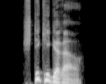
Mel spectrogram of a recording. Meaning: inflection of stickig: 1. strong/mixed nominative masculine singular comparative degree 2. strong genitive/dative feminine singular comparative degree 3. strong genitive plural comparative degree
- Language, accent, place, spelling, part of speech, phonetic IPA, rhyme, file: German, Germany, Berlin, stickigerer, adjective, [ˈʃtɪkɪɡəʁɐ], -ɪkɪɡəʁɐ, De-stickigerer.ogg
